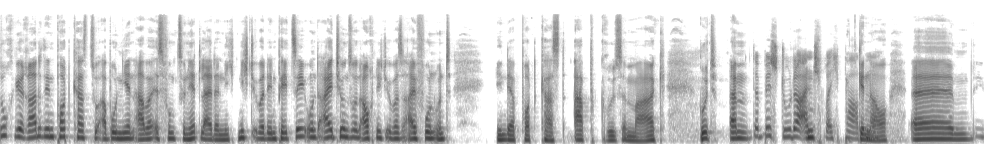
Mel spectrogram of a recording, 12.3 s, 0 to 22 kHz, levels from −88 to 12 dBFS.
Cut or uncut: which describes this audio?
uncut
